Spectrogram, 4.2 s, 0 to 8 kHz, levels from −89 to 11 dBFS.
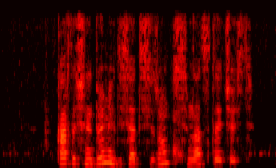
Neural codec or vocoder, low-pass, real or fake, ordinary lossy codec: none; 7.2 kHz; real; AAC, 48 kbps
